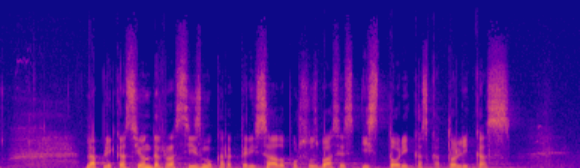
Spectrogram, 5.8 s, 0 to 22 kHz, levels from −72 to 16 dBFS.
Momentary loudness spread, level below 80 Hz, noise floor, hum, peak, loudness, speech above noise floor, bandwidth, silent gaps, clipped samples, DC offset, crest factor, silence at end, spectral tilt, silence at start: 15 LU; -40 dBFS; -39 dBFS; none; 0 dBFS; -17 LUFS; 22 dB; over 20 kHz; none; under 0.1%; under 0.1%; 18 dB; 0.2 s; -4 dB/octave; 0.1 s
